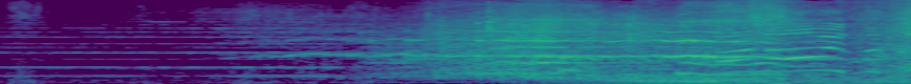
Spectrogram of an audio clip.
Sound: tyres screeching

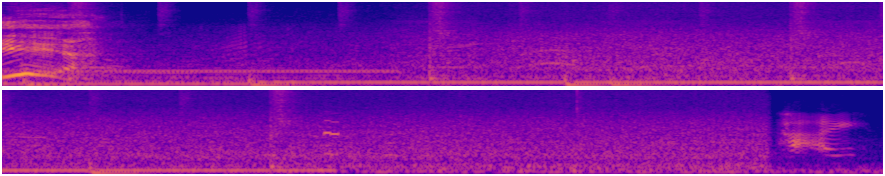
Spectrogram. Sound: phone tone

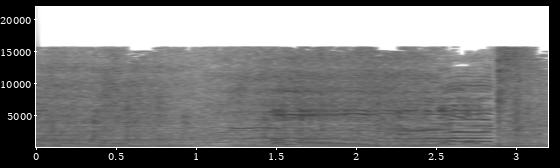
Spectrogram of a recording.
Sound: men yelling

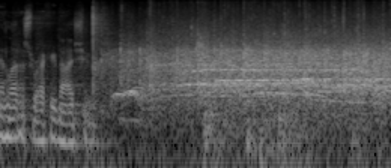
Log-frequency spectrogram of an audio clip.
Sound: applause and cheering

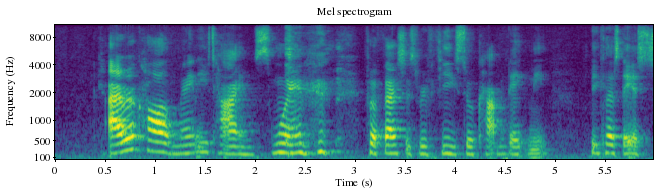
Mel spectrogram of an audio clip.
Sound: laugh

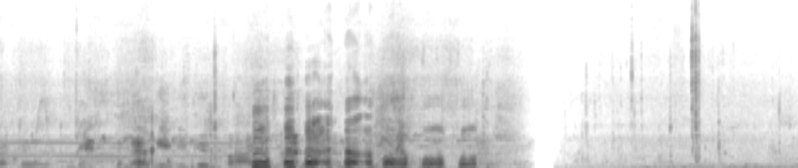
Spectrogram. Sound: laughter

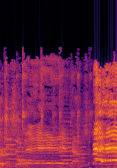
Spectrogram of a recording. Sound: voiceover

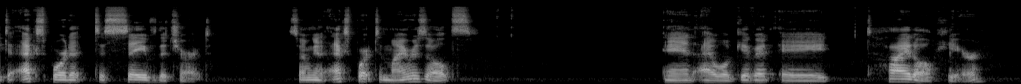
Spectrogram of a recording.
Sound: click

